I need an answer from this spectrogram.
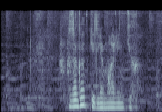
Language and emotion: Russian, neutral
